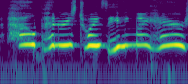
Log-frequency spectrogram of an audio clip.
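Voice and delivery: very high, squealed cry for help; high-pitched storybook alarm; panicked shout. A narrator's reading. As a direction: shriek it like a girl in trouble. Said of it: "she shouted".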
